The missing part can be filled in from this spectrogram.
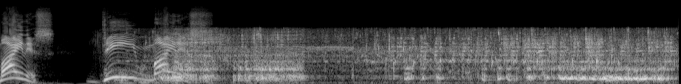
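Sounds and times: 
speech: 0:00.0 - 0:02.6
toilet flushing: 0:01.4 - 0:06.8.

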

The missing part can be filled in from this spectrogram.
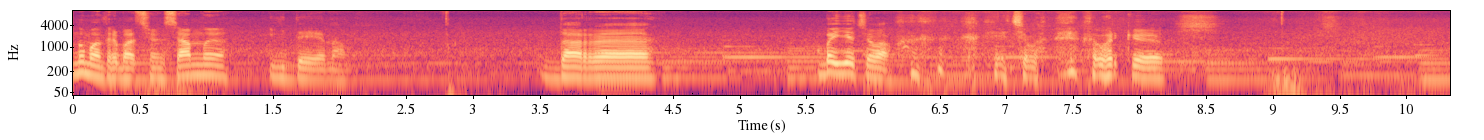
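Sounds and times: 
speech: 0:00.0 - 0:02.2, 0:03.5 - 0:04.6, 0:05.4 - 0:09.2
flowing river water: 0:00.0 - 0:10.3
laughter: 0:06.2 - 0:07.6.

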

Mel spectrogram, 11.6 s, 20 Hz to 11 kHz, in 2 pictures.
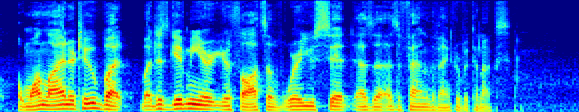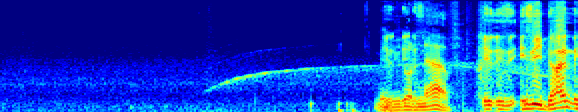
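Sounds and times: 
faint hum: 0:00.0 - 0:11.5
speech: 0:00.2 - 0:05.2, 0:09.6 - 0:11.5
police siren wailing: 0:07.9 - 0:10.3.

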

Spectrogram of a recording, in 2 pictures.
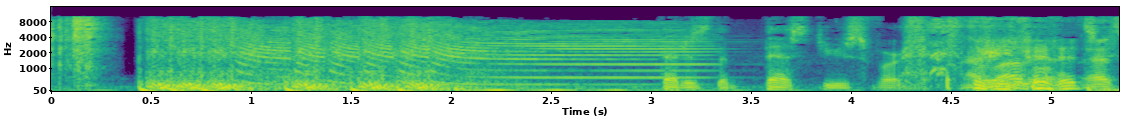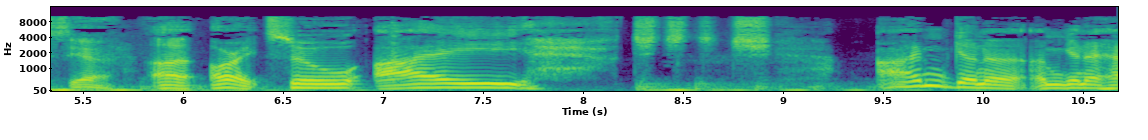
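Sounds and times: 
sharp gunshot blast: 0:00.4 - 0:02.4
rapid booming gunfire-like thumps: 0:00.4 - 0:02.6
loud air horn blaring: 0:01.0 - 0:03.7
speech: 0:03.1 - 0:10.6
laughter: 0:04.2 - 0:05.6.

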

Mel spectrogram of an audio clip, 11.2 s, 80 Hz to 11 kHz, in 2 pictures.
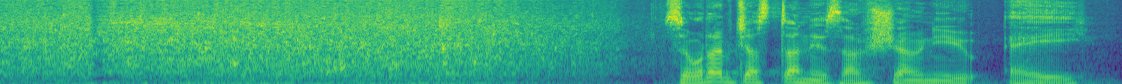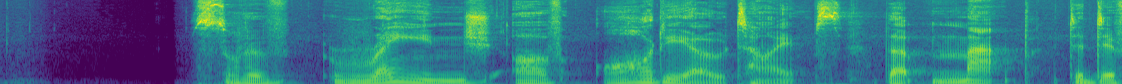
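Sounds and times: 
continuous trickling stream of flowing water: 0:00.0 - 0:03.3
speech: 0:03.4 - 0:05.5, 0:06.7 - 0:11.2.

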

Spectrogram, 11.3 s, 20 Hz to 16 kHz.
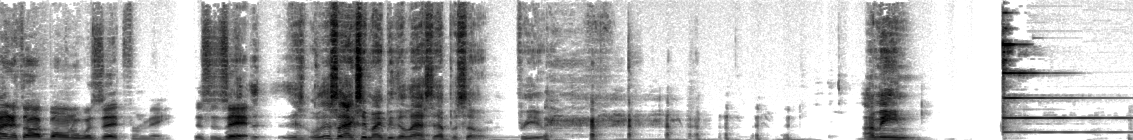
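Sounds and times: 
speech: 0:00.0 - 0:06.8, 0:08.6 - 0:09.2
laughter: 0:05.2 - 0:08.2
bright bell ding: 0:10.0 - 0:11.3.

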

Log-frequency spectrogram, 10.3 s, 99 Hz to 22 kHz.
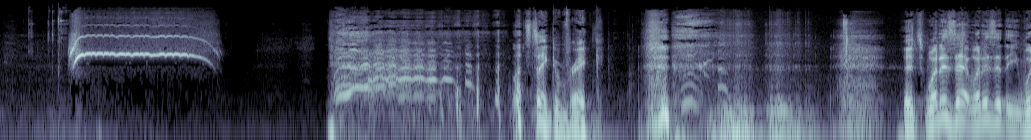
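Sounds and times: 
whistle blast: 0:00.7 - 0:02.3
laughter: 0:03.3 - 0:05.3, 0:06.4 - 0:08.1
speech: 0:05.2 - 0:07.6, 0:09.0 - 0:10.3.

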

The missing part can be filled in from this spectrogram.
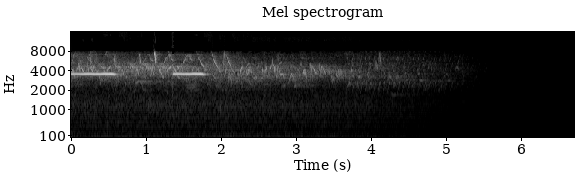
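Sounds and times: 
sparrows giving quiet winter calls: 0:00.0 - 0:05.1.

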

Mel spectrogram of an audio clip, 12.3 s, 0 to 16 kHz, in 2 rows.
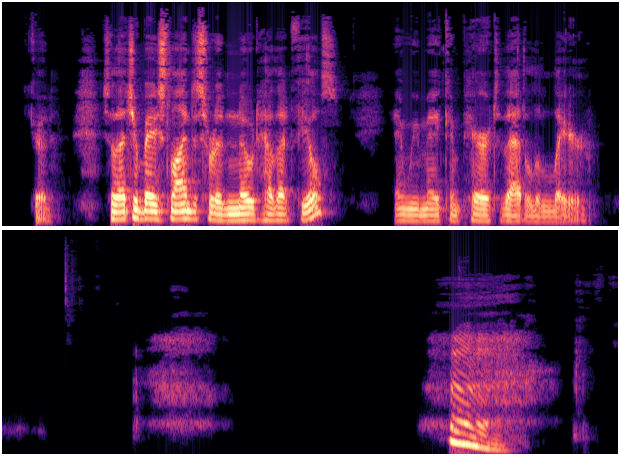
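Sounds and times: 
speech: 0:00.3 - 0:06.0, 0:10.6 - 0:11.4
person yawning: 0:10.5 - 0:11.6.

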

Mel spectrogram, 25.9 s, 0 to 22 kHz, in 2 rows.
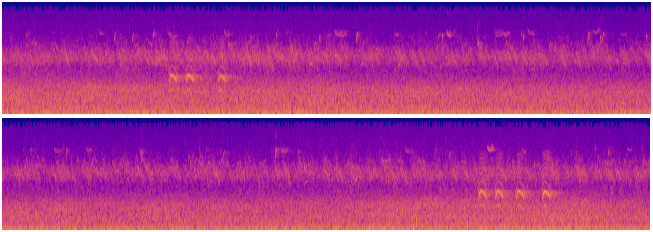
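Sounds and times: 
large flock of birds chattering: 0:00.2 - 0:25.9
American crow cawing: 0:03.4 - 0:04.7, 0:22.5 - 0:24.2.

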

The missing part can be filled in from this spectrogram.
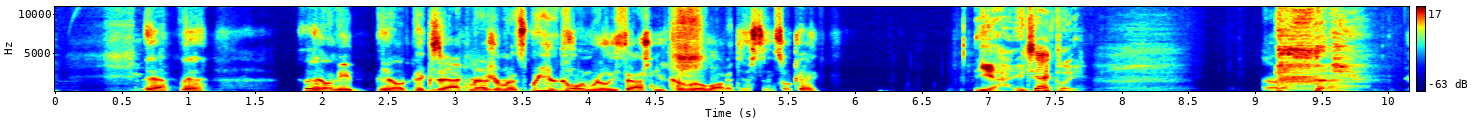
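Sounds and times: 
speech: 0:00.6 - 0:05.9, 0:06.9 - 0:08.0, 0:09.0 - 0:10.1
person coughing: 0:09.1 - 0:10.0.

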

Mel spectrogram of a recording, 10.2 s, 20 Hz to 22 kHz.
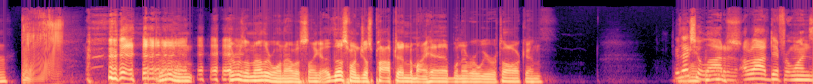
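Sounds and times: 
voice imitating buzzy blown fart noises: 0:00.0 - 0:01.0
laughter: 0:01.1 - 0:03.4
speech: 0:01.4 - 0:06.9, 0:08.4 - 0:10.1.

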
